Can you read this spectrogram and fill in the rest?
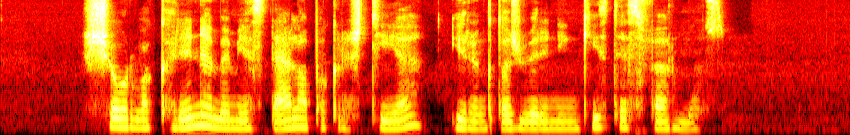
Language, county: Lithuanian, Alytus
